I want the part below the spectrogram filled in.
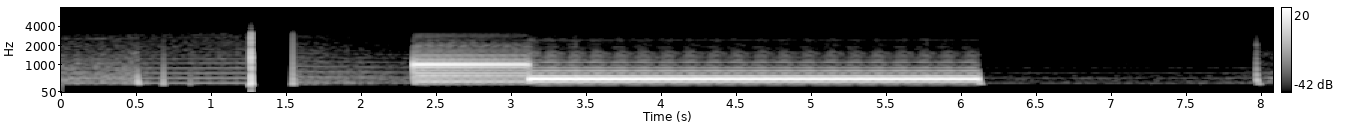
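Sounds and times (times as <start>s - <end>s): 
two-tone dispatch paging alert over a radio channel: 2.4s - 6.1s.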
